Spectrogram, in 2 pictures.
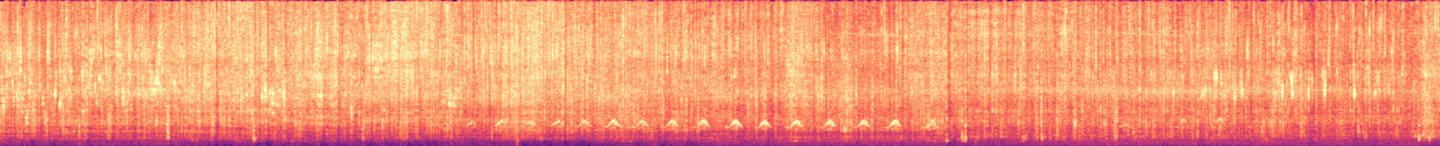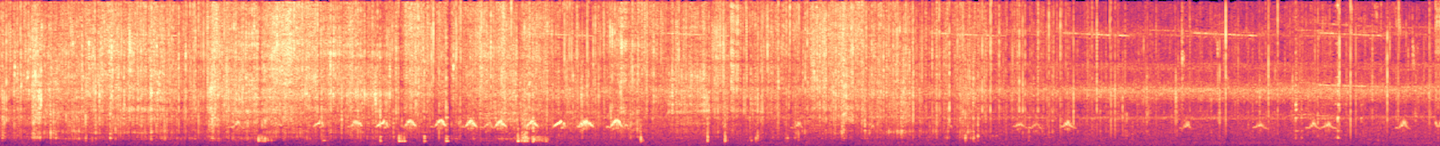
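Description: Sausages sizzling in oil in a small camping pan, with a metal spoon scraping and turning them around the middle. A bird calls in two runs of quick repeated notes, one a few seconds in and one later.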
